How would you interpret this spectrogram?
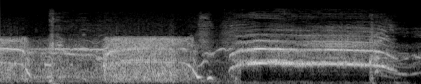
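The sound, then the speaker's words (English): Two long, loud, strained screams follow one another closely, one a goat's bleat and the other a man's yell, so alike in pitch and rasp that they are hard to tell apart. “One's a goat, one's a guy.”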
